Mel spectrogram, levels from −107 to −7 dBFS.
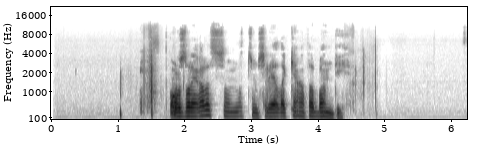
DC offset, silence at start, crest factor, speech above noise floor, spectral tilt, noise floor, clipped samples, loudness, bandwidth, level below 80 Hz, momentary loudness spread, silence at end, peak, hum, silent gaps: under 0.1%; 1.35 s; 24 dB; 54 dB; -7.5 dB/octave; -77 dBFS; under 0.1%; -24 LUFS; 10.5 kHz; -76 dBFS; 24 LU; 1.85 s; -2 dBFS; none; none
